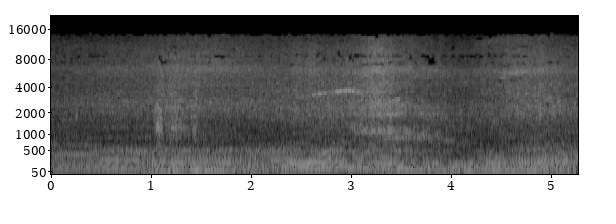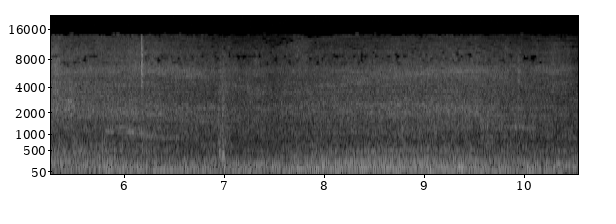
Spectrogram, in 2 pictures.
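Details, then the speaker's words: 2002 VW Jetta 1.9L ALH turbodiesel with new turbo and homemade stainless cold air intake, deep rumble rising and falling with revs under loud whooshing intake and turbo whistle; normal turbo spool. "just a stainless intake just using my time and that extreme noise that it makes now I mean it sounds like a freaking 18wheeler from the driver's seat"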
